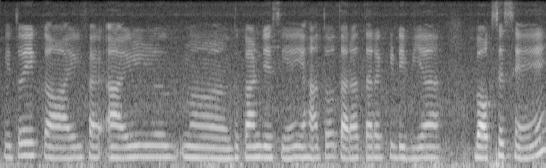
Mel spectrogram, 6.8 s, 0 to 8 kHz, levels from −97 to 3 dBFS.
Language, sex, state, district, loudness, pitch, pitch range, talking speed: Hindi, female, Haryana, Charkhi Dadri, -17 LUFS, 195 Hz, 190-205 Hz, 165 wpm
